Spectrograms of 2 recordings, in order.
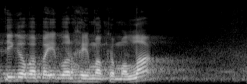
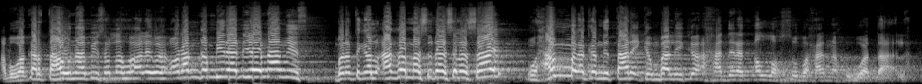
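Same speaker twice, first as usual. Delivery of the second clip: high, loud, fast preaching; rising passion; 11 semitones higher, 5 dB louder than usual. Acted. Preacher explaining Abu Bakar's tears, high and loud. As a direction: sweep them up in it.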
